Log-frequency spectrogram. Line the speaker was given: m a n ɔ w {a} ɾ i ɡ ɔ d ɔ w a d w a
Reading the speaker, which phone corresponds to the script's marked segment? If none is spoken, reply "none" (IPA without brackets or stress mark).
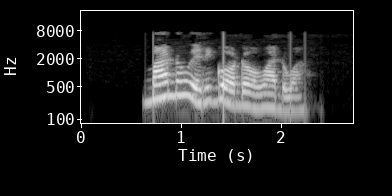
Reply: e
